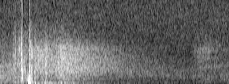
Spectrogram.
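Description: A judoka thrown onto the tatami: the body lands on the mat with a sudden thud about a third of a second in, ringing briefly in the hall and fading within a second.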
